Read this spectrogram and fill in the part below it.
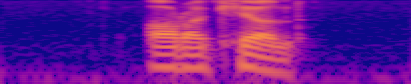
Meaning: apostle
- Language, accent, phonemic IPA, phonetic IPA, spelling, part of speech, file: Armenian, Eastern Armenian, /ɑrɑˈkʰjɑl/, [ɑrɑkʰjɑ́l], առաքյալ, noun, Hy-առաքյալ.ogg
